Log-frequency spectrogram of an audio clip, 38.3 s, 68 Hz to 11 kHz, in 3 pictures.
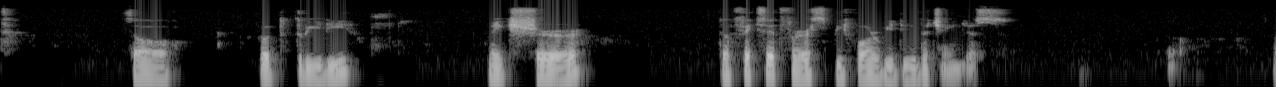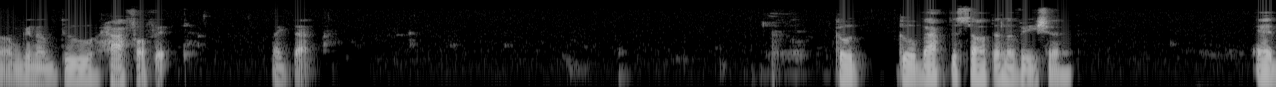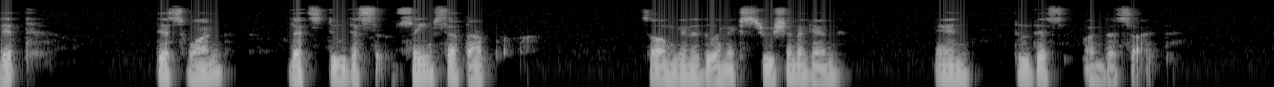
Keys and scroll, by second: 13.6 Escape, 37.5 Escape.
